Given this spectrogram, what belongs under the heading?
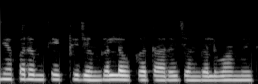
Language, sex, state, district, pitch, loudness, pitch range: Bhojpuri, female, Bihar, East Champaran, 205 Hz, -16 LUFS, 200-220 Hz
